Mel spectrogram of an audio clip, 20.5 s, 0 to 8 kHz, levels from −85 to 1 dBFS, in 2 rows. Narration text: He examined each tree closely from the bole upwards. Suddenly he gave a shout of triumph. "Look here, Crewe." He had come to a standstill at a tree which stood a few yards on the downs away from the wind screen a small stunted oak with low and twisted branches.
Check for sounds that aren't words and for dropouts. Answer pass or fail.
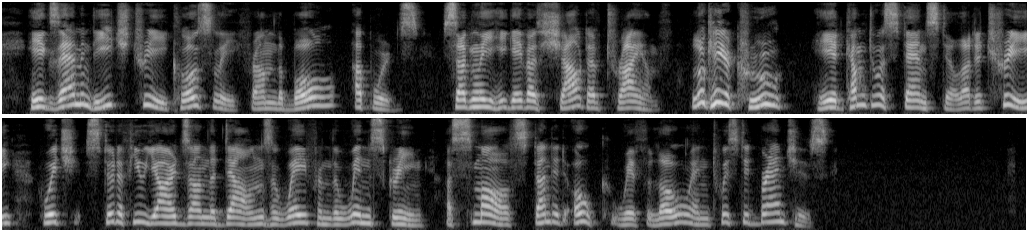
pass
